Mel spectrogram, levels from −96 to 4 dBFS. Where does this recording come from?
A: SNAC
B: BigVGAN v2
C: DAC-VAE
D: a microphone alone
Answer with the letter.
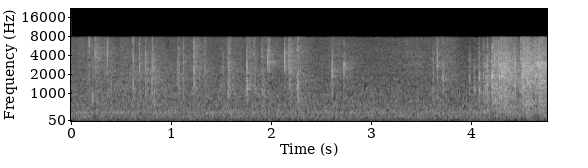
D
